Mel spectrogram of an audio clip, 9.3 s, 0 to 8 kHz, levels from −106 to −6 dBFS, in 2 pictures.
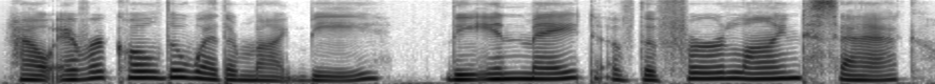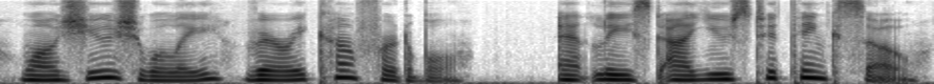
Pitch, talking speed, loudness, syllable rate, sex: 180 Hz, 150 wpm, -17 LUFS, 4.3 syllables/s, female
